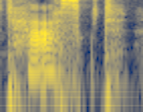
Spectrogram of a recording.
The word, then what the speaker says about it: tasked: And sometimes I find this hard to pronounce, but I was tasked with lowering costs. How do you pronounce that? The K followed by the T sound is a little hard. Tasked.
